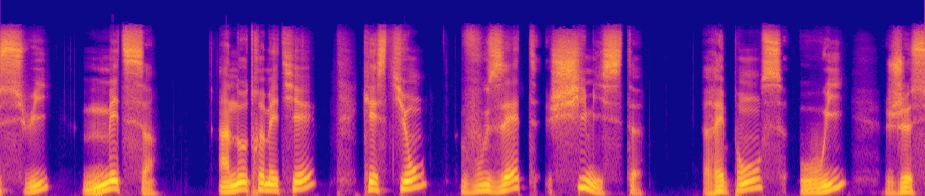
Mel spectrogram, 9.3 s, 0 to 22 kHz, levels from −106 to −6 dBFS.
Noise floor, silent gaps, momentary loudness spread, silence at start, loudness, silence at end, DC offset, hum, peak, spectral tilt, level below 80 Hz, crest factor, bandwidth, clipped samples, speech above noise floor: -84 dBFS; none; 15 LU; 0 s; -19 LUFS; 0 s; under 0.1%; none; -4 dBFS; -4 dB/octave; -40 dBFS; 16 dB; 13 kHz; under 0.1%; 66 dB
